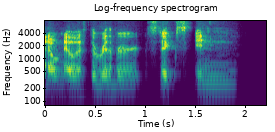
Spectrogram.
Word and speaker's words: Styx: that uh doesn't matter you just call me sticks like the river sticks like the basically yeah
